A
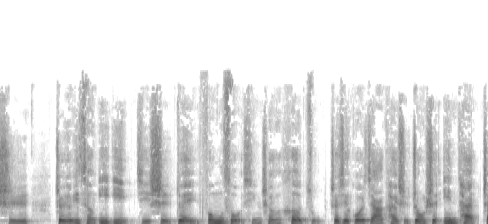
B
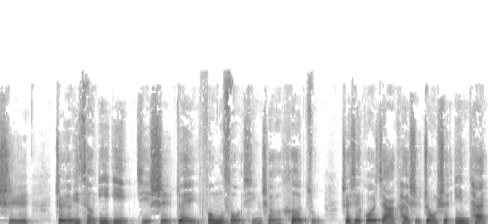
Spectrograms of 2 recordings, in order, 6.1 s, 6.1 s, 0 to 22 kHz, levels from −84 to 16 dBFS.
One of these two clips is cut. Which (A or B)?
A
